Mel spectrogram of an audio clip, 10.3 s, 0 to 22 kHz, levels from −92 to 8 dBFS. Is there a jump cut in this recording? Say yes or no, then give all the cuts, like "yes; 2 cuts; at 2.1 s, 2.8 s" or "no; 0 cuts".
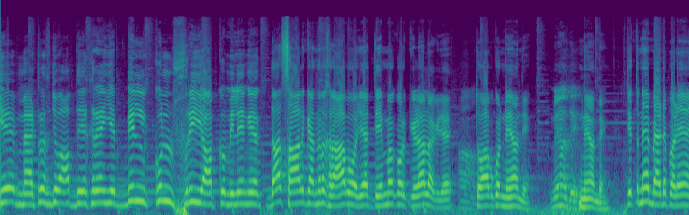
yes; 2 cuts; at 3.9 s, 9.3 s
